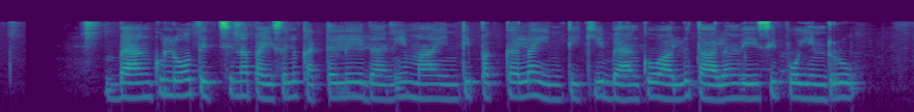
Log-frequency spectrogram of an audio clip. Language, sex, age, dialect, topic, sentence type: Telugu, female, 18-24, Telangana, banking, statement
